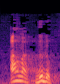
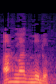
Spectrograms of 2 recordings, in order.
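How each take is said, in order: First: "Ahmad duduk" dengan nada naik dan lebih keras pada "duduk"; perintah tegas. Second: Said in the usual way. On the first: Shown as a demonstration. ("duduk" ditekan tinggi seperti menyuruh) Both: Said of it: "Intonasi suara".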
